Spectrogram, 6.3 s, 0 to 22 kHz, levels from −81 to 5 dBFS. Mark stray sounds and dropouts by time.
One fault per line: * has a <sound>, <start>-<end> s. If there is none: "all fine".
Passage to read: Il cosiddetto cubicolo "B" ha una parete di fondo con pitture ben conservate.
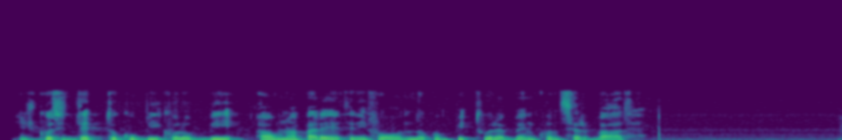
all fine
